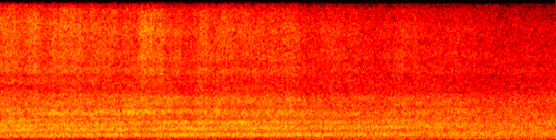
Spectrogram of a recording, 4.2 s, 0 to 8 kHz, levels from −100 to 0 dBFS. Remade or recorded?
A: recorded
